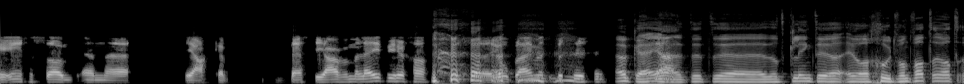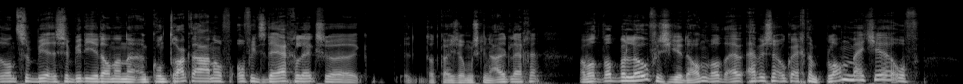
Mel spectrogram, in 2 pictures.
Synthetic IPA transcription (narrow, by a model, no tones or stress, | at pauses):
ɪɹɪnχəstowmtɛnə | ja̰ːɪkɛp̚ | b̥ɛstəjaːɹvɔɹmənlejvəhiːɹχəɦɑtɦɪlˠblɛjmɛt̚dəbəslɪsɪŋokejjadətədɑtklɪŋk̚tːlˠɦɪːlˠχutʋɑntʋɑtʋɑtʋɑntsəbsəbɪdəjədɑnənənkɔntrɑk̚taːnɔfɔfitzdɛɹχələks | dɑtkɑnjəzowmɪsχinœɥtlɛχən | maːɹʋɑtʋɑd̚bəlowvənzəiəːdɑnʋɑtɦɛbənzəowkɛχtənplɑnmɛtjəɔf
